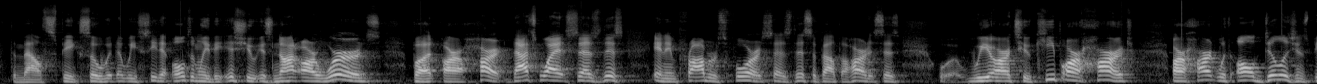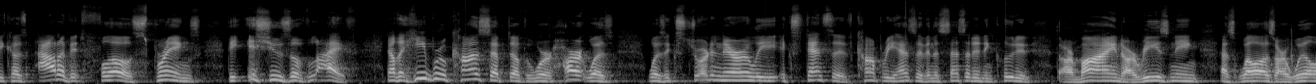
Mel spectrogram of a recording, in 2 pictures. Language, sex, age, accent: English, male, 30-49, American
